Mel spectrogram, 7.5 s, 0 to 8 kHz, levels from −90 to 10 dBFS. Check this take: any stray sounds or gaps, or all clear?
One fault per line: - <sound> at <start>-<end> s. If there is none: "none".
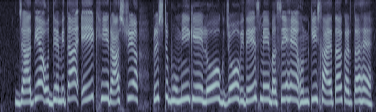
none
